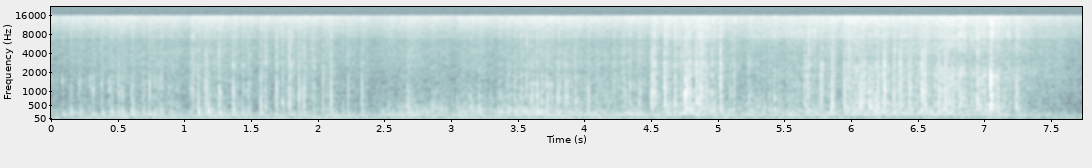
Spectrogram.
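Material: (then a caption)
Linen. Fingernails tap and scratch across a beige embroidered linen pillow with stitched fabric. A dense run of soft, dry scratches and quick taps with a rustling texture sits mostly in the low-mid range, growing slightly louder toward the end before fading.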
